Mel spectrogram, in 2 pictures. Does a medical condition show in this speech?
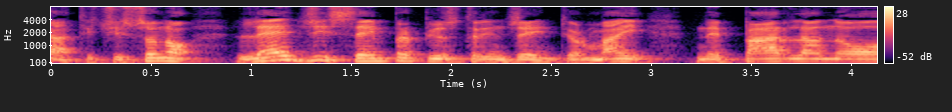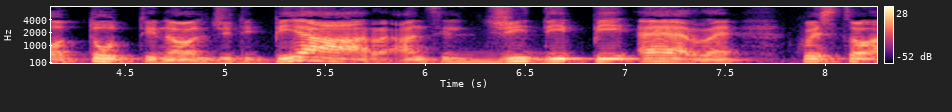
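No.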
